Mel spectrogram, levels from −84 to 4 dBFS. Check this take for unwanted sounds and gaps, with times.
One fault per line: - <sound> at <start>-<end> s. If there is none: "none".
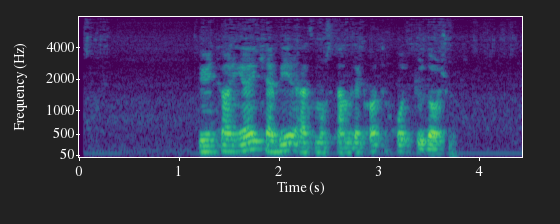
none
